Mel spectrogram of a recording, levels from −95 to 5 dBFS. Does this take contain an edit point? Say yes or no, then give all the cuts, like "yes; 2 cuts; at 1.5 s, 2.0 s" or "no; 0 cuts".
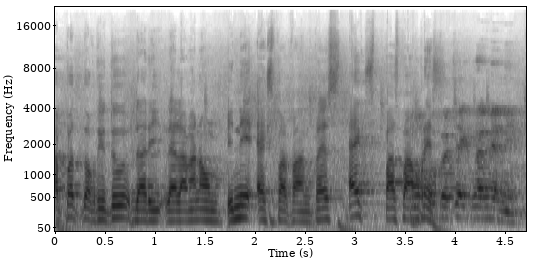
no; 0 cuts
